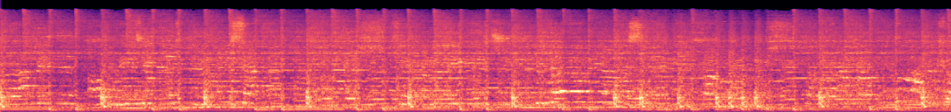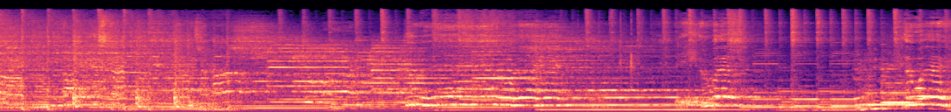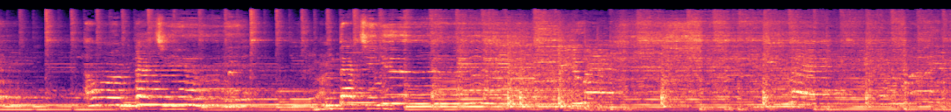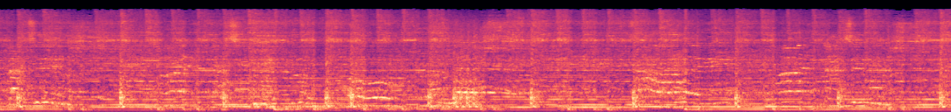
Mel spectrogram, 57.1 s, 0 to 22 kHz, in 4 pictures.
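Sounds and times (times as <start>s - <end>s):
live rock band playing: 0.0s - 57.0s
man singing lead vocal: 0.0s - 57.0s.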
